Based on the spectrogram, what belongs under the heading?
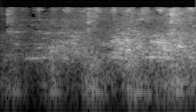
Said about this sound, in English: I'm sure the fans really starting to get going. The student section making some noise. Gotta love that. Whoever you're cheering for, you love when the students get involved.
